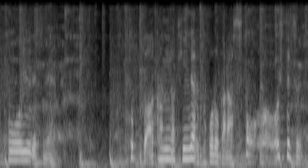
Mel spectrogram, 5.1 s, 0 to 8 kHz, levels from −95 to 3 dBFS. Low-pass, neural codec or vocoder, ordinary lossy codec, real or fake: 7.2 kHz; codec, 16 kHz, 4 kbps, FunCodec, trained on LibriTTS, 50 frames a second; Opus, 32 kbps; fake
